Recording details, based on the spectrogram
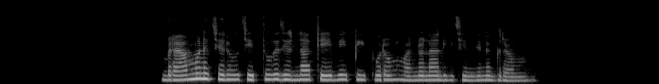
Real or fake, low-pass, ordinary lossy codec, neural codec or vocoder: fake; 9.9 kHz; none; autoencoder, 22.05 kHz, a latent of 192 numbers a frame, VITS, trained on one speaker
